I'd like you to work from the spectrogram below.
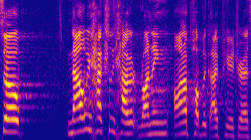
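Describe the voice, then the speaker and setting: A man's high, raised and projected voice, bright and sharp in tone, with lively intonation. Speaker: developer advocate giving a conference talk. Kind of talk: live coding demo talk. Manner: fast; casual, upbeat.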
